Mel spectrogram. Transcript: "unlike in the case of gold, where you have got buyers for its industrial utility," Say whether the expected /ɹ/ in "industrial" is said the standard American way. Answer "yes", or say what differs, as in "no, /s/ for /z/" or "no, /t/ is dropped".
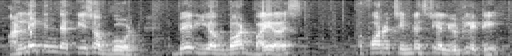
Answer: yes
